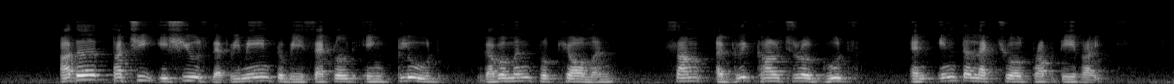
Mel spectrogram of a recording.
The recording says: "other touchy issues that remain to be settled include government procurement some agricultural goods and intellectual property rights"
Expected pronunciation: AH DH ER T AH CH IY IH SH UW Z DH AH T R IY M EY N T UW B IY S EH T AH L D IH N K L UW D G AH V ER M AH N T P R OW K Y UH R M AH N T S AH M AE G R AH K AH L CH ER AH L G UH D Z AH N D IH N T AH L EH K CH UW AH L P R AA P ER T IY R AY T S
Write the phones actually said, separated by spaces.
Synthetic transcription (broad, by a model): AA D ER T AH CH IY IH SH UW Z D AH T R IY M EY N T UW B IY S EH T AH L D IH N K L UW D G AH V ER M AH N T P R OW K Y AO M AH N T S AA M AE G R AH K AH L CH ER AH L G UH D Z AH N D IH N T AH L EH K CH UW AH L P R AA P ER T IY R AY T S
